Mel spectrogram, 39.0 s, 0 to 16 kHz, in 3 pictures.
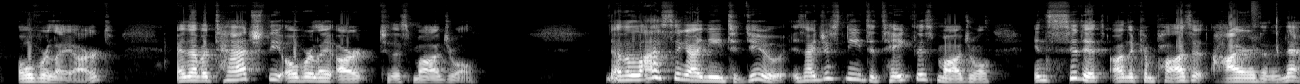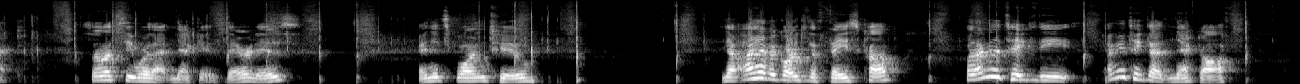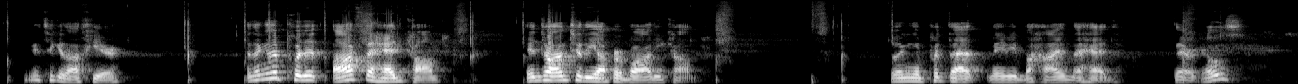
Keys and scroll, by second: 12.8-18.8 typing, 21.8 space, 23.0 space, 24.1 2, 25.0 1, 25.5 space, 27.9 space, 28.7 space, 30.0 2, 30.8 space, 34.5 space.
